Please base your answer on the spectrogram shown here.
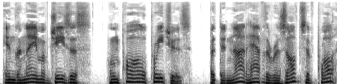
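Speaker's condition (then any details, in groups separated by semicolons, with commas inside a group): No condition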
